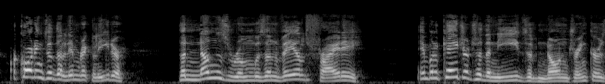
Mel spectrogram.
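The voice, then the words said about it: Put-on Irish accent. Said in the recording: “That was pretty good though, right? My Irish accent.”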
